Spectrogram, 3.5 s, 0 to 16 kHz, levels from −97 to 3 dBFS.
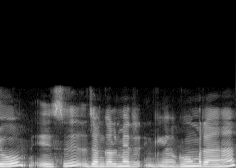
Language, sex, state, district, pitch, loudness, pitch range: Hindi, female, Maharashtra, Mumbai Suburban, 215 Hz, -14 LUFS, 205-230 Hz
